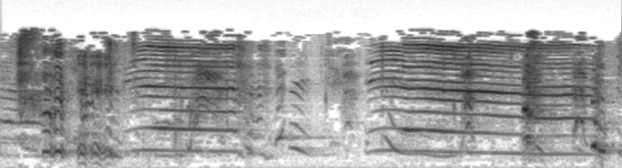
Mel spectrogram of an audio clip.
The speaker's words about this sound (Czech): A nebreč, nemáš proč.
